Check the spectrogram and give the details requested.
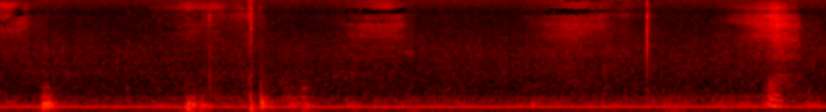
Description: Cat snoring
